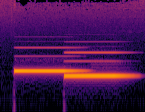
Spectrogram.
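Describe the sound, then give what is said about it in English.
A PA system comes on with a two-note descending chime: a clear, steady electronic tone followed by a slightly lower one. Each note starts with a soft click, and the second fades out. No voices. “So at this point, the PA system crackles on.”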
